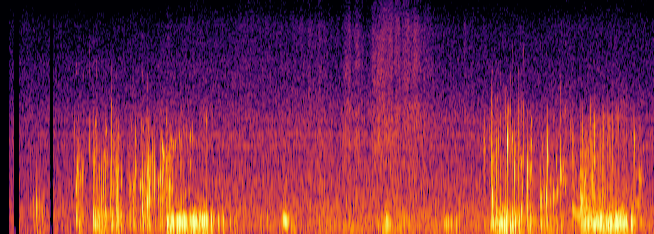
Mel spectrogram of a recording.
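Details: A person's own stomach growling: low, bubbling growls rising and fading in bursts, from gas and fluid moving through the gut: stomach rumbling.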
